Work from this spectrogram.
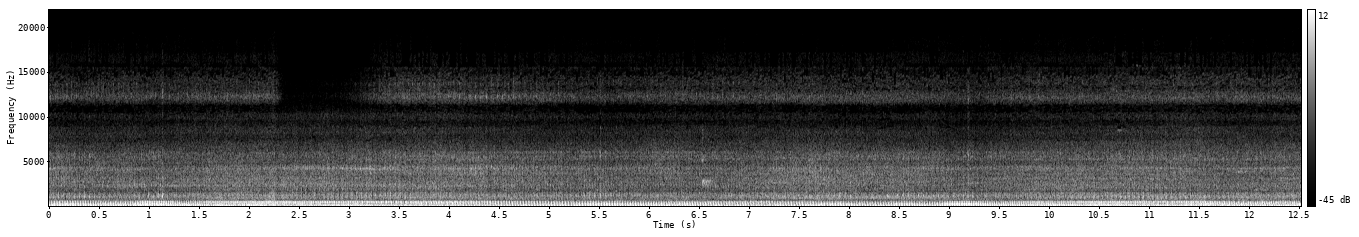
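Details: Loud, low engine running at steady speed with a dense clattering rumble underneath; sounds like engine knocking, cause suspected but not confirmed.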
